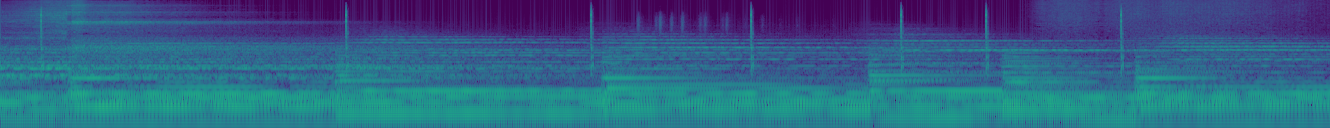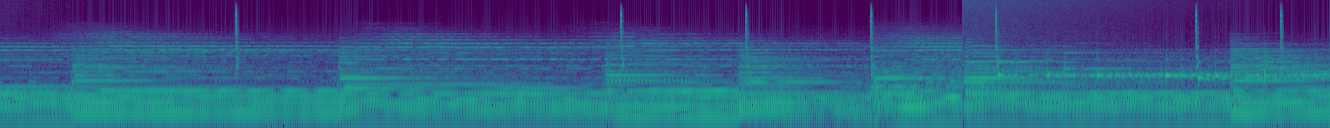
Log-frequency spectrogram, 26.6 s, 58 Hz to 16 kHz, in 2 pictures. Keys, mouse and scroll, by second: 2.0 right click, 3.4 click, 5.8 click, 6.8 b, 7.4 click, 8.9 click, 9.4 r, 9.8 click, 15.2 F3, 15.6 click, 15.8 right click, 19.4 right click, 19.4 click, 22.0 click, 23.1 click, 26.0 click.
